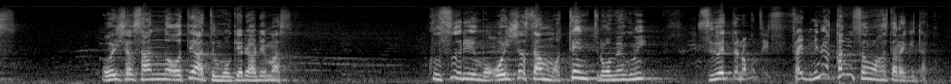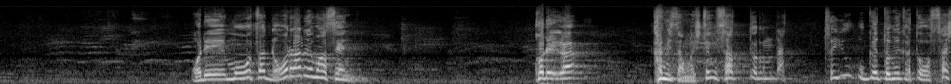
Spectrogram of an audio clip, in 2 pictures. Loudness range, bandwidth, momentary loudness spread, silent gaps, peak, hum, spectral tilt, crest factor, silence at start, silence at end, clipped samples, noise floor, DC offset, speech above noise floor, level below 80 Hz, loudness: 5 LU; 19.5 kHz; 13 LU; none; -2 dBFS; none; -3.5 dB/octave; 18 dB; 0 s; 0 s; under 0.1%; -46 dBFS; under 0.1%; 28 dB; -52 dBFS; -19 LUFS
